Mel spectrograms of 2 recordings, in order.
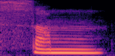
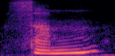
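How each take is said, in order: First: It is said in the sixth tone. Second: It is said in the fifth tone. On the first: It means very. "The sixth tone is some" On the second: It is not a word. "in this fifth tone, but there is the sound some"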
